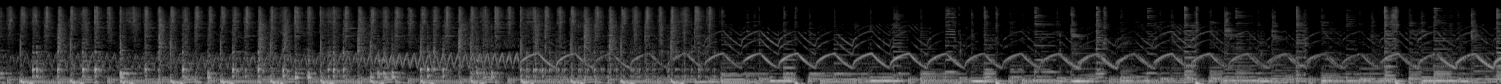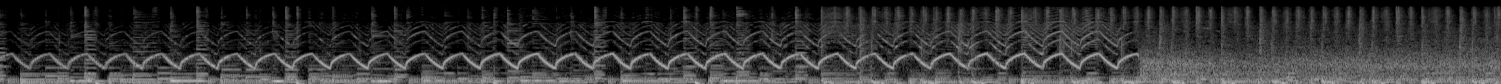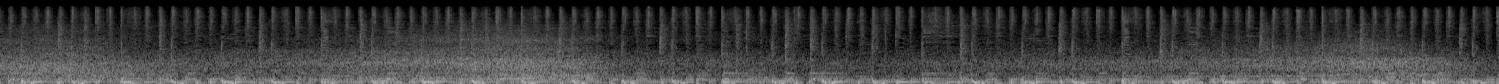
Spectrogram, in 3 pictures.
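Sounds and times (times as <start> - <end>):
music with low beat: 0.0 - 45.0
siren yelping: 2.0 - 35.1.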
